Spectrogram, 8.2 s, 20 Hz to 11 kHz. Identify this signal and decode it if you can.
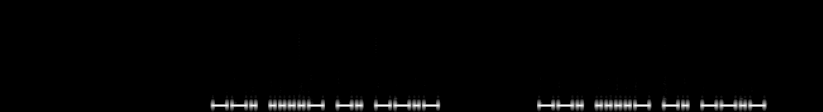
Morse code, heard as a keyed tone, about 25 wpm, 700 Hz. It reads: G4NQ G4NQ
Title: DXCC-100 Call Signs - 4 Characters - Repeated 2x - 25wpm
